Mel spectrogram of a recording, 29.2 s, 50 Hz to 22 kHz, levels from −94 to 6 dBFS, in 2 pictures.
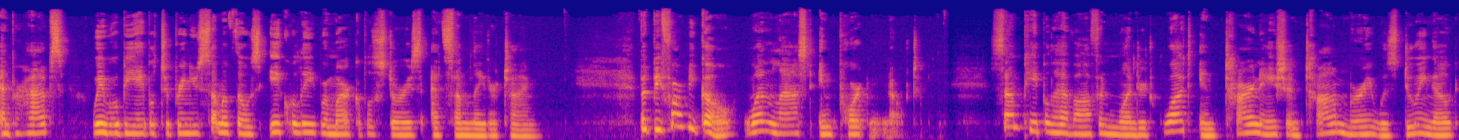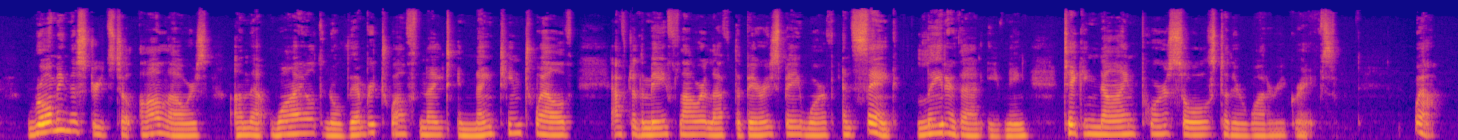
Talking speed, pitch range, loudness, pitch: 155 wpm, 155-200 Hz, -20 LUFS, 170 Hz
